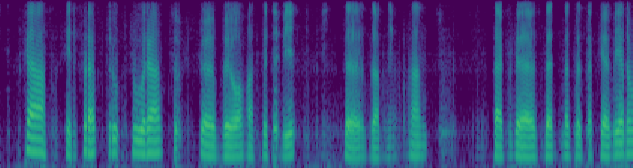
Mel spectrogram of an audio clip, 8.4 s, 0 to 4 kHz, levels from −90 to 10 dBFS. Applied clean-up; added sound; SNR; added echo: neural separator model SepFormer WHAMR!.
